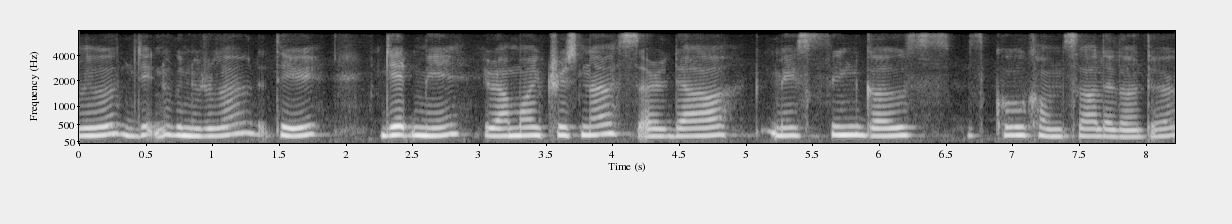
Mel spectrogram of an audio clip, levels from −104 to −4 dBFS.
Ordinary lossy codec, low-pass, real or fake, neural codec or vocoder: none; 7.2 kHz; fake; codec, 24 kHz, 0.9 kbps, WavTokenizer, small release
